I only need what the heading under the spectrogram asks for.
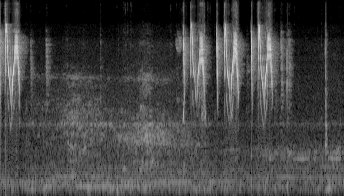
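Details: Sunda bush warbler (ciblek gunung) singing in the full ngebrem style, used as a lure and as tutor song for other birds. Sharp high notes open, then a fast series of piercing zigzag rising-falling notes repeats about six times over a faint murmuring background.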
